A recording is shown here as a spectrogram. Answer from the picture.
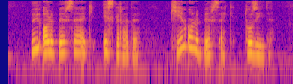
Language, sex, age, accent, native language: Uzbek, female, under 19, Qashqadaryo, Uzbek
